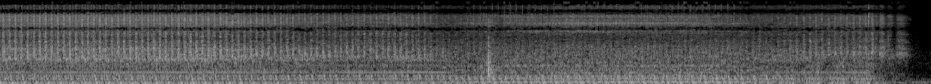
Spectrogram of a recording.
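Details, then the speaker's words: 1995 BMW R1100 GS, right-side cylinder after head gasket replacement: the boxer idles with an uneven, breathy, blowy chuff on each firing. A valve clearance (spacer) setting problem is suspected. "the good news is she starts bad news is she sounds a little blowy so i think it's going to be in a a valve spacer problem"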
